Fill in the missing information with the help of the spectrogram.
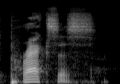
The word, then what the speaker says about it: praxis: Our word of the day is praxis. – Ooh, I like that. – Praxis. – I'm glad you didn't. I'm glad you didn't go French this time. – Praxis is the word. It's spelled P-R-A-X-I-S.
